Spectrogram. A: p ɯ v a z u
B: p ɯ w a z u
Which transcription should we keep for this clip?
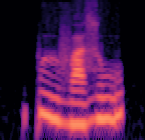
A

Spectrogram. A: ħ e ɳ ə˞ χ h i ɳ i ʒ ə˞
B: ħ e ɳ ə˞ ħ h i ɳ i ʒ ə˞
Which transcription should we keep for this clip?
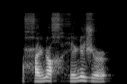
A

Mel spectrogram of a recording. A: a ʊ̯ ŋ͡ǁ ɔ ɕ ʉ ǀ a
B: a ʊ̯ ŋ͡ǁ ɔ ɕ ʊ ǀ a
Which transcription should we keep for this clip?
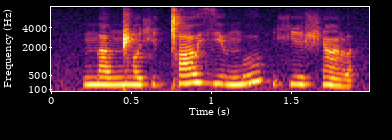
A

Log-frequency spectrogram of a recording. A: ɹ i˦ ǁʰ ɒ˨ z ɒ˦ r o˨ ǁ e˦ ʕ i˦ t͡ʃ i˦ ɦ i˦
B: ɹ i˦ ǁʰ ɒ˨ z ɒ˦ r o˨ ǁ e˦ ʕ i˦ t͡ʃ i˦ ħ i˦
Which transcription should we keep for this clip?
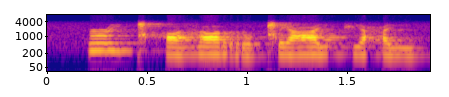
B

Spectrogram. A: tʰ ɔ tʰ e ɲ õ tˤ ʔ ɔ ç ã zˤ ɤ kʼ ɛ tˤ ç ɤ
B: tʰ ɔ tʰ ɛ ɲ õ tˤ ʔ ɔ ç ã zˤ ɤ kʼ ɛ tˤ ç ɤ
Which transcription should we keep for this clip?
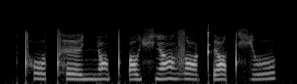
B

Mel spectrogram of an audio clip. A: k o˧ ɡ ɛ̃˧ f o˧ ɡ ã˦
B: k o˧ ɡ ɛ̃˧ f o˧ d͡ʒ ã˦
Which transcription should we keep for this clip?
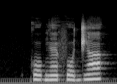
B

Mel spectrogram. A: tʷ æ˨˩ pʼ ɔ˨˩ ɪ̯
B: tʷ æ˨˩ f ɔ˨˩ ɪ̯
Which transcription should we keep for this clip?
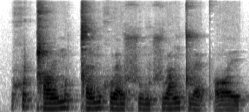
A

